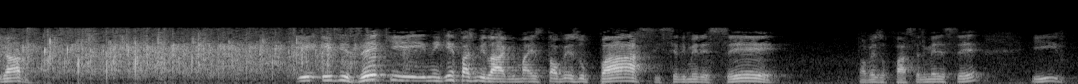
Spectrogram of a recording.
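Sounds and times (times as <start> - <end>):
speech: 0.0 - 0.5, 3.0 - 7.9, 8.6 - 10.7
audience applause: 0.0 - 4.2.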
